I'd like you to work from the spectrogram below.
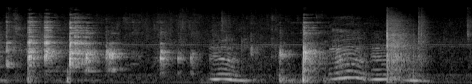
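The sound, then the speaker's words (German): Deep plates and cutlery clatter and clink repeatedly as deep plates are taken out in an apartment, sharp irregular knocks of dishware being handled, with brief voice-like murmurs mixed in. “Ähm, tiefe Teller nehmen. Würde ich sagen. Tiefe Teller, ja.”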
